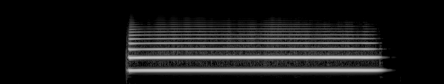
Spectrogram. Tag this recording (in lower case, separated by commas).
trumpet, brass instrument, music, musical instrument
